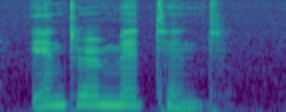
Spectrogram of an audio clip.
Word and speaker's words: intermittent: もちろんこのように intermittent と発音するのも間違いではないんですけれどもアメリカの英語の癖のようなもので mittent の tt の部分がうんと飛んでしまいますこれは glottal stop と言われる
